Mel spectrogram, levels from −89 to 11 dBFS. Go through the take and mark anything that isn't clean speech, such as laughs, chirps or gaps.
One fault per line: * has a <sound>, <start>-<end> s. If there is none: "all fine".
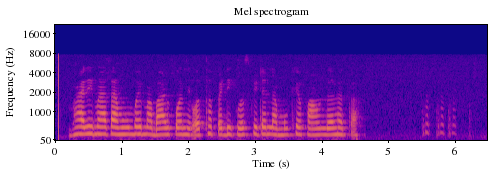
* has a laugh, 5.5-6.0 s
